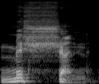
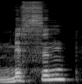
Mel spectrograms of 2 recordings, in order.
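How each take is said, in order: First: The middle consonant is an SH sound. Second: The middle consonant is a plain S sound. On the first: The speaker calls it right. "Changes the S sound to a sh" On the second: The speaker calls it wrong. "it doesn't say missin"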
